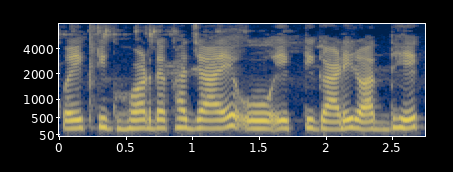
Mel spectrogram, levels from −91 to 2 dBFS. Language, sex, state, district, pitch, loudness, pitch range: Bengali, female, West Bengal, Cooch Behar, 220 Hz, -14 LUFS, 210-230 Hz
